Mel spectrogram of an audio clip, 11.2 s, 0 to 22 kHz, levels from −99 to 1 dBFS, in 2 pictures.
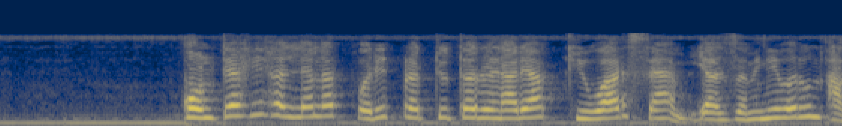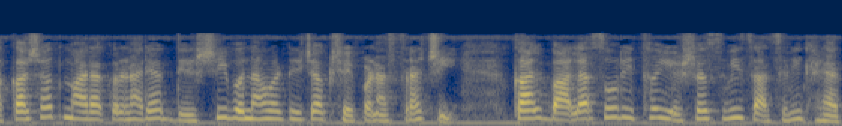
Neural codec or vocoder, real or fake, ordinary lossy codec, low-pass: codec, 16 kHz, 4 kbps, FunCodec, trained on LibriTTS, 50 frames a second; fake; MP3, 48 kbps; 7.2 kHz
